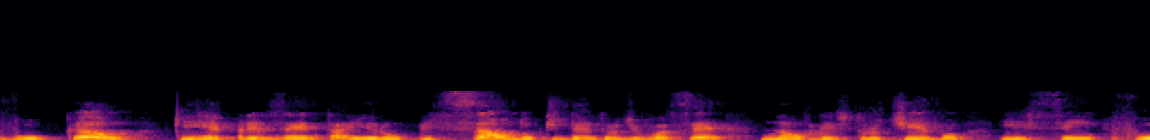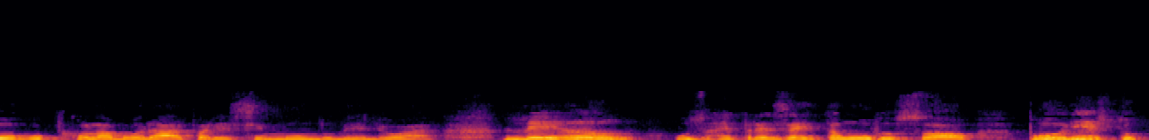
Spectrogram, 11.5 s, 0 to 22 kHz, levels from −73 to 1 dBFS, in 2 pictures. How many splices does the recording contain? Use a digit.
6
